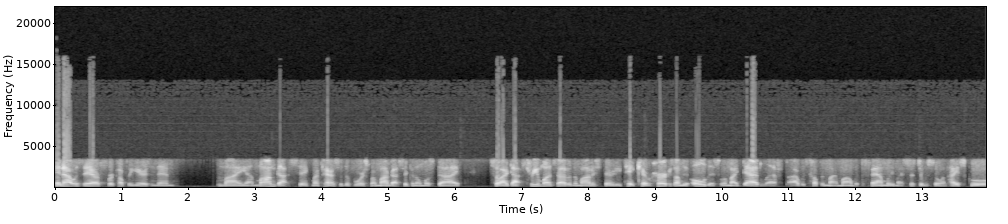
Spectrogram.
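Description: Very fast speech in a New Jersey accent with fairly even intonation. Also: man, medium pitch for a man. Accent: New Jersey American. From New Jersey, born in Barbados. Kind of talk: interview.

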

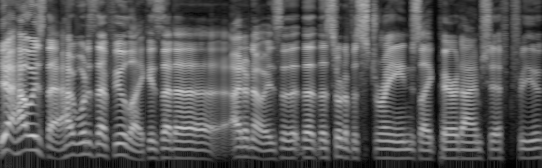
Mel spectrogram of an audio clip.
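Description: Speaking with an American accent, a man talks at a very fast pace with hardly any pauses, at medium pitch with ordinary pitch variation. His tone is bright and sharp, and the sound is dry and close with no echo. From US Pacific Northwest, Seattle area. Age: 30s. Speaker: podcast host and musician. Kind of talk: casual chat.

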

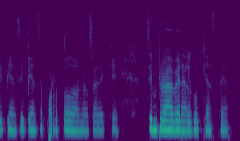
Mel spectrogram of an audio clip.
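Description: A woman's voice has a dark, mellow tone. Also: dry, close sound with no echo. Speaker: podcast host. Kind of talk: casual monologue. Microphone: new microphone, first recording with it.

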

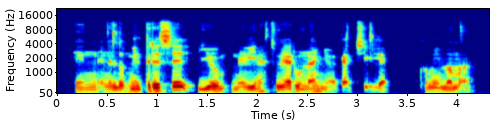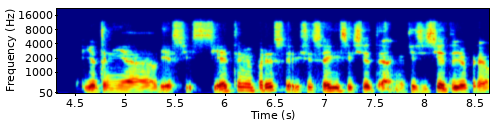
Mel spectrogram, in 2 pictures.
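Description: Fairly slow male speech, dry and close with no echo. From Mexico. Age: 20s. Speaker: journalism student and HIV activist. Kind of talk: casual interview conversation.

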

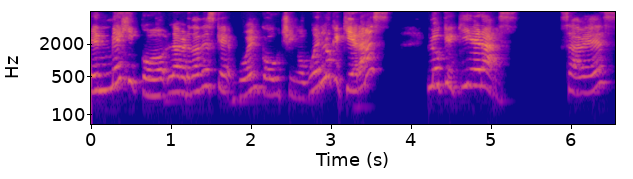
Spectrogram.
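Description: The speech moves at a very slow pace in a Mexican accent. Its pitch swings very widely. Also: woman, high pitch for a woman. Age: 30s. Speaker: life coach and speaker. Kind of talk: interview conversation.

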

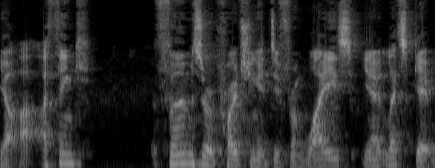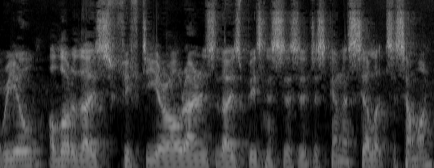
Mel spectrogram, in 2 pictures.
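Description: This man's voice is somewhat breathy and medium in pitch. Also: ordinary pitch variation, fairly quick pace. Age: 50s. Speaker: financial planning consultant and founder. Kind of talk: podcast interview. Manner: animated.

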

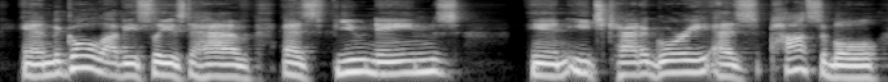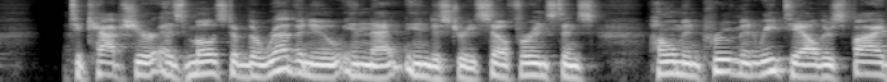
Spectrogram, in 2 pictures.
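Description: A man with a normal speaking voice and an American accent, fairly high in pitch, at a moderate pace with ordinary pitch variation. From New Jersey. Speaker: podcast host and portfolio manager. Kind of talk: solo investment commentary.

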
